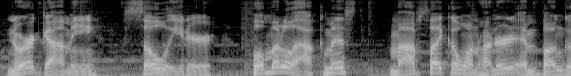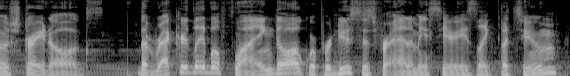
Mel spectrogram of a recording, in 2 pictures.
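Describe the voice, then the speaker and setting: A man hosting an interview, reading scripted background facts briskly and asking questions. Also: mid-range voice, a bit bright. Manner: brisk, reads facts and lists of titles. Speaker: interview host.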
